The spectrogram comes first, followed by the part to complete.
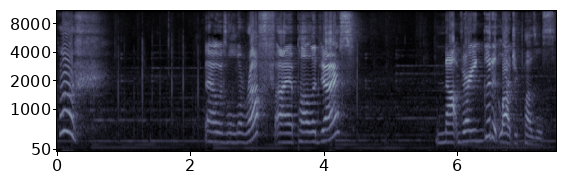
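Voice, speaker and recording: A woman's voice: a little high, very animated, unhurried, long pauses, faint music behind. A woman streamer giving casual, laid-back and self-deprecating commentary while playing a game live.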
